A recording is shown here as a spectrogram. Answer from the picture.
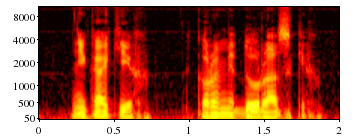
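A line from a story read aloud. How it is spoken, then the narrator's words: Sighing. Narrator (Russian): вздохнул Кожухов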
